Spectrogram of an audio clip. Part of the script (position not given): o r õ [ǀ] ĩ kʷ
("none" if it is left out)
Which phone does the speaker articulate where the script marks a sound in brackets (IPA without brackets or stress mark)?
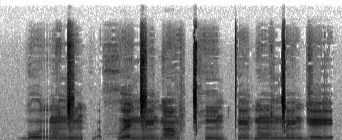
ŋ͡ǀ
